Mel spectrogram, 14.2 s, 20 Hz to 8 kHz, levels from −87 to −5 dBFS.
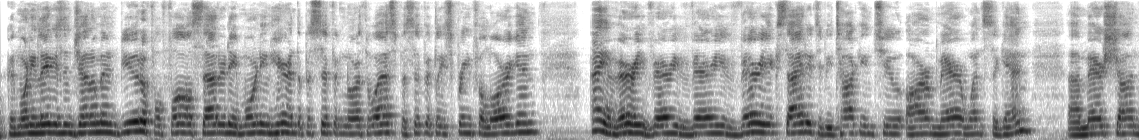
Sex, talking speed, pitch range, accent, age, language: male, 145 wpm, 145-175 Hz, American, 50-69, English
